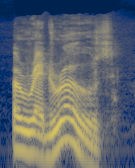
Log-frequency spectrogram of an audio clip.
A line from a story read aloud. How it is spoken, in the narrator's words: exclaimed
